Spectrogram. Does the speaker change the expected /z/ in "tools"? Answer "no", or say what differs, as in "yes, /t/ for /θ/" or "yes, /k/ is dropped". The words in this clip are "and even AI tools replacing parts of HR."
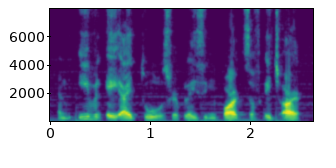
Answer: yes, /s/ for /z/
